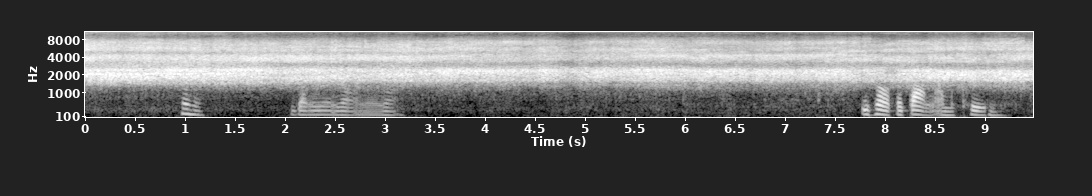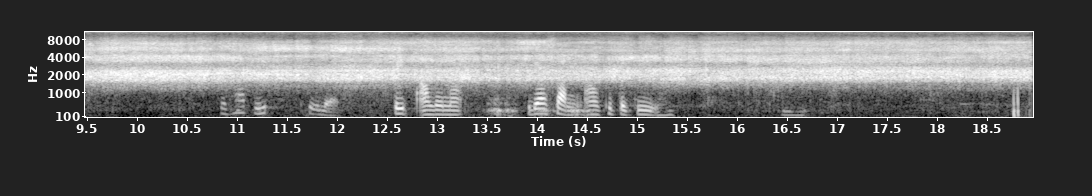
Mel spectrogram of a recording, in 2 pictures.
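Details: A long, unvarying high-pitched cicada drone forms the backdrop, while human voices break in repeatedly in short bursts across the recording.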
